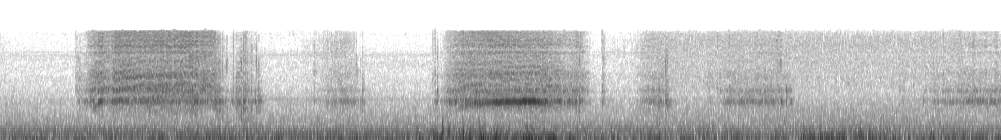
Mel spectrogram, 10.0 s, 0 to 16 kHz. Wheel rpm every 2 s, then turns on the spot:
60, 20, 70, 10, 10.
2-4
